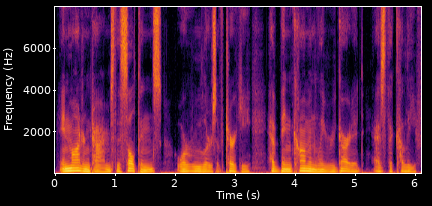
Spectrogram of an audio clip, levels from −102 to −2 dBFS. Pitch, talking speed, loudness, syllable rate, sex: 100 Hz, 155 wpm, -20 LUFS, 4.9 syllables/s, male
